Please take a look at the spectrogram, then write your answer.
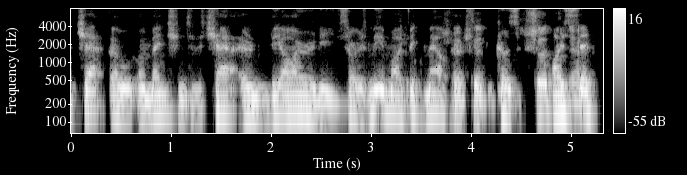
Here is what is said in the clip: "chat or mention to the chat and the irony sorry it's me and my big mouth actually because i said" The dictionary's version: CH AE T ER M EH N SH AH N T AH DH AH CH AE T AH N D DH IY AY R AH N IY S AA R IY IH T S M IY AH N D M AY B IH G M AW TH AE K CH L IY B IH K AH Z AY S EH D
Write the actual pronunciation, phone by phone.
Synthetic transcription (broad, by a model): CH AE T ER M EH N SH AH N T AH DH AH CH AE T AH N DH IY AY R AH N IY S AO IY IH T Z M IY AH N M AY B IH G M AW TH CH IY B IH K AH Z AY S EH D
